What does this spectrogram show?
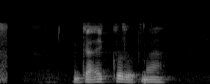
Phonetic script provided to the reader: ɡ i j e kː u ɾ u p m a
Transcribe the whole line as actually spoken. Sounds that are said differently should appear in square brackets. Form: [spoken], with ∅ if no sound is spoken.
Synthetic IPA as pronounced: ɡ [a] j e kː [o] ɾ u p m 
